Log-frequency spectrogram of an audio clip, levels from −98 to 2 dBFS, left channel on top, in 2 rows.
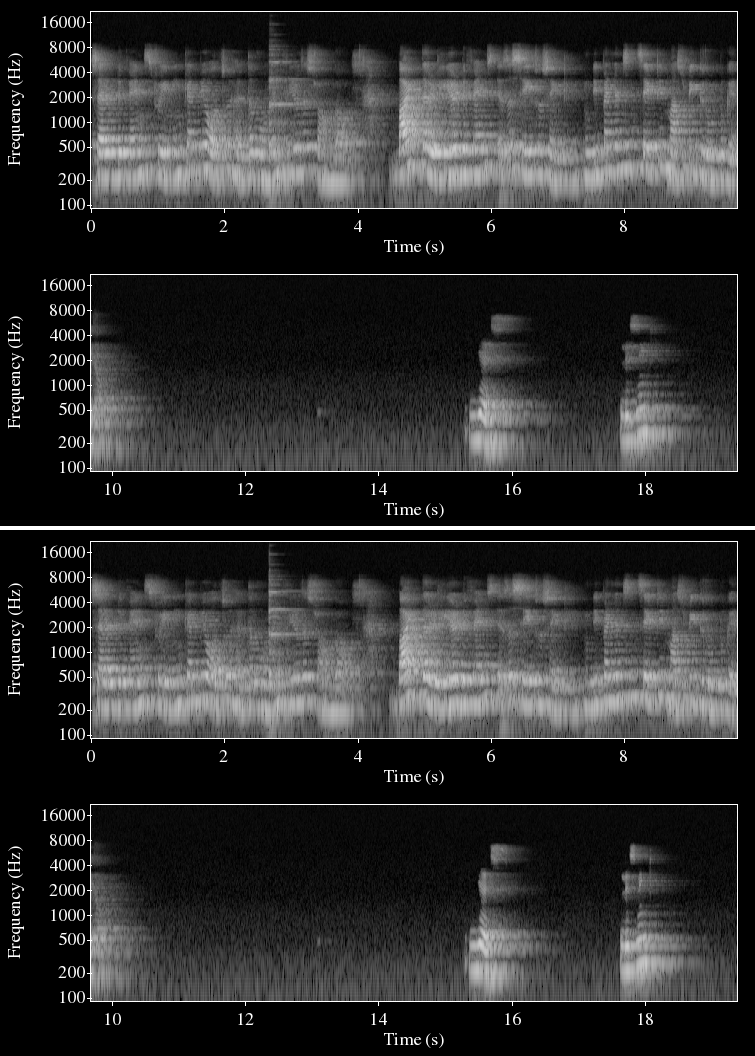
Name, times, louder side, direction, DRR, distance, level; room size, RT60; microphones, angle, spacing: voice 1, 0.0-9.9, left 1 dB, 45° left, -2 dB, 1.3 m, -29 dB
Piano, 2.6-4.7 5.0-5.1, right 2 dB, 40° right, 1.1 m, -43 dB
voice 2, 15.3-15.8 17.6-18.1, right 3 dB, 55° right, 5 dB, 0.6 m, -27 dB
6.2 x 3.6 x 5.7 m, 1.4 s
head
